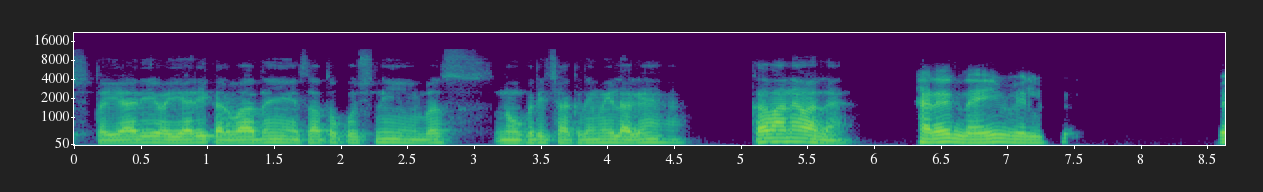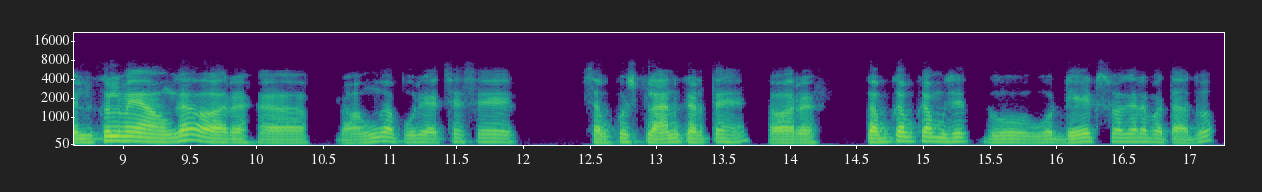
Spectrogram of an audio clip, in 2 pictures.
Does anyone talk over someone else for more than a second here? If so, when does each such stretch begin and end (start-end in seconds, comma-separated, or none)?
none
